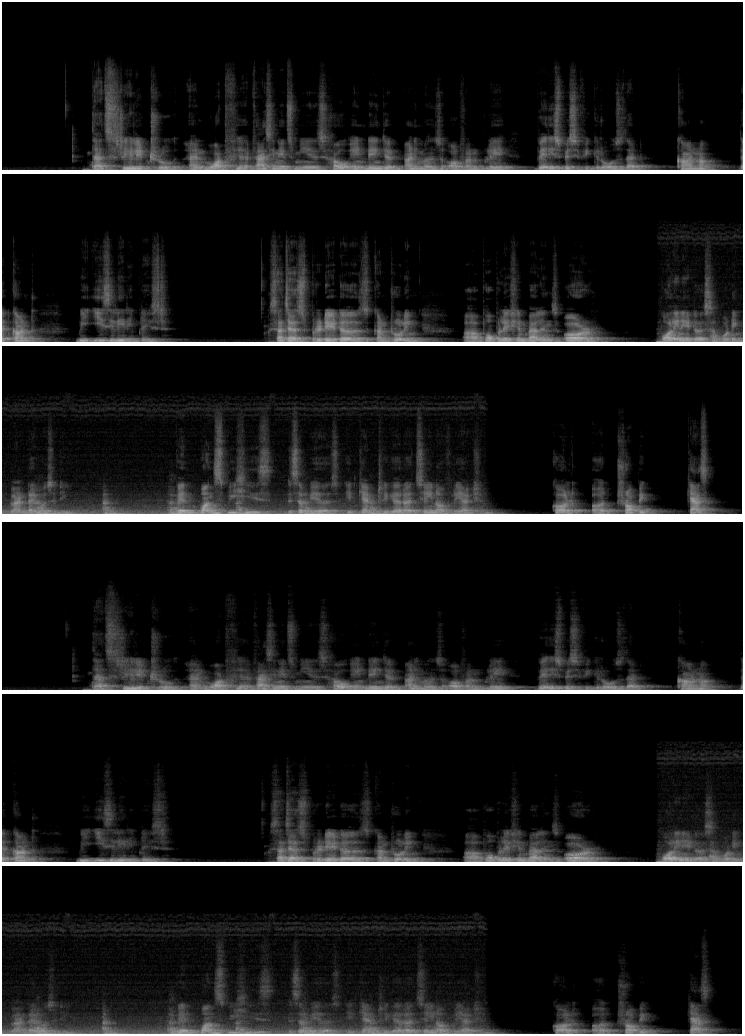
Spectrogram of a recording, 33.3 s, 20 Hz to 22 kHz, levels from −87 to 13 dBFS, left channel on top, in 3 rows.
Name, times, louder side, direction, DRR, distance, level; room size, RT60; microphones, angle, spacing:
voice 1, 1.3-7.7 8.0-9.6 10.1-10.6 11.1-11.6 12.2-13.6 15.1-17.5 18.0-20.1 21.0-23.3 24.8-29.6 30.5-32.0 32.5-32.8, left 3 dB, 45° left, 5 dB, 0.3 m, -33 dB
sound 1, 20.9-29.5, left 1 dB, 75° right, 1.3 m, -39 dB
2.2 x 2.1 x 2.8 m, 0.79 s
head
